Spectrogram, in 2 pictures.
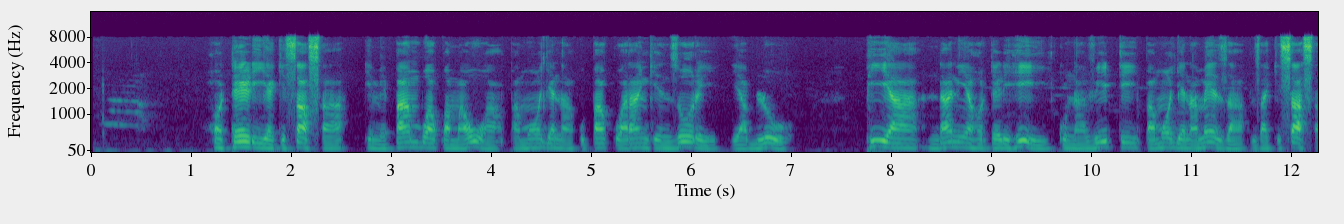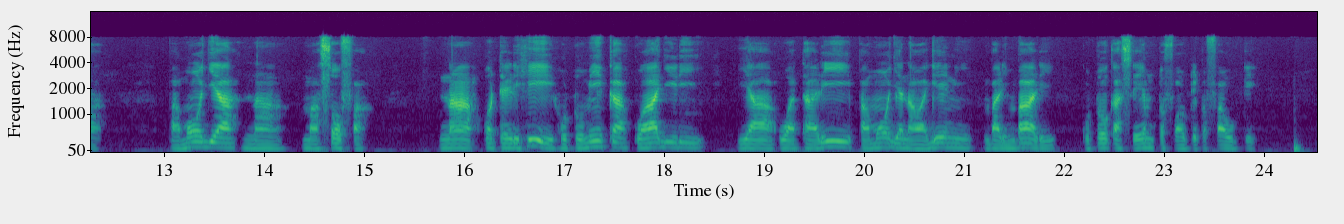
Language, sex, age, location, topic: Swahili, male, 18-24, Dar es Salaam, finance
